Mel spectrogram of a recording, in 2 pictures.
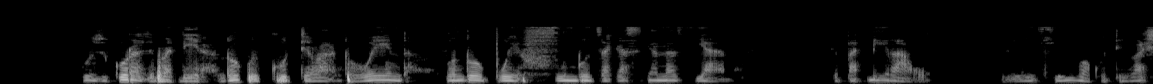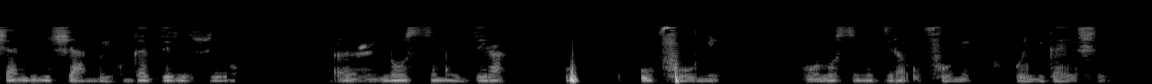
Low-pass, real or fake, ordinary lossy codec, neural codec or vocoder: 7.2 kHz; real; MP3, 24 kbps; none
